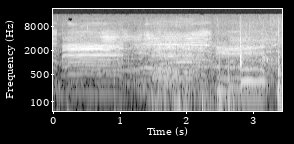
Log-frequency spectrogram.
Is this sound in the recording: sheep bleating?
yes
